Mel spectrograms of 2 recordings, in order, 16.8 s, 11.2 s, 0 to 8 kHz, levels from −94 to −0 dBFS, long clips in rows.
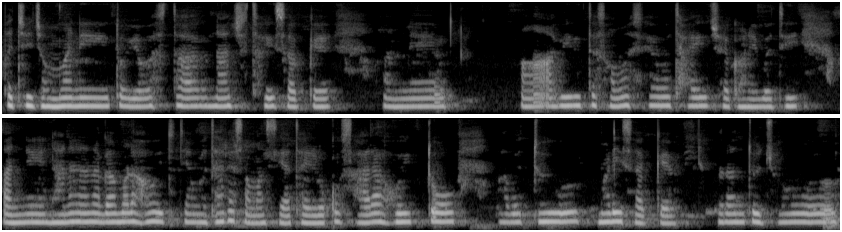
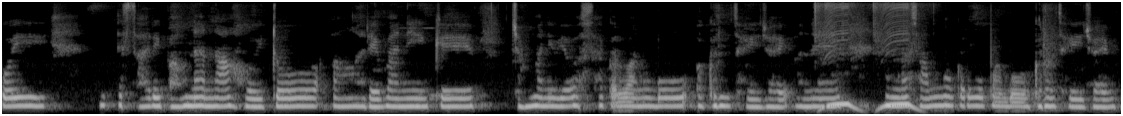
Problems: constant background noise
